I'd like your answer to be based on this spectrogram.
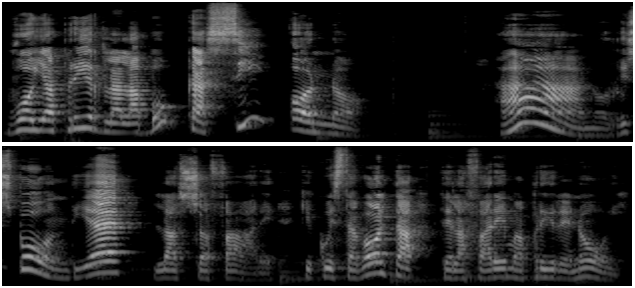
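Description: A woman voicing gruff, threatening male assassins in a storybook reading, grumbling their lines. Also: mid-range voice, big pitch swings, slow pace, a bit bright, faint music behind.

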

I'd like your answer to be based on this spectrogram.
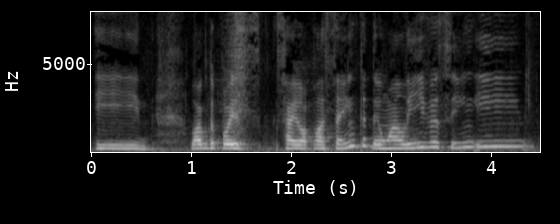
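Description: A young woman from southern Brazil telling her birth story in casual chat, animated and often laughing. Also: on the high side, measured pace.

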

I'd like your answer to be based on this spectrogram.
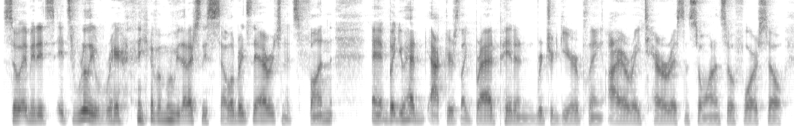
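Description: Man, casual film chat, animated, jokey, mid-pitched voice. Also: brisk. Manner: animated, jokey, mimics lines in high voice. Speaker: film podcast co-host.

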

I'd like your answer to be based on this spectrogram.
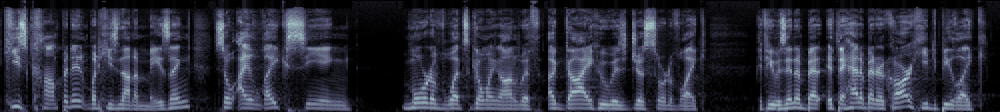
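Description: A man co-hosting a podcast in loose, sardonic chat, with swearing dropped in freely. His voice sits at a plain middle pitch for a man. The talk sounds offhand and unscripted. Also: normal speed. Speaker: podcast co-host. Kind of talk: casual chat.

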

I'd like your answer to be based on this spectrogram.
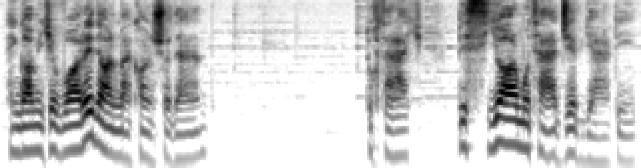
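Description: A man narrating a serialized story as a scripted audiobook, reading in a slow, measured way. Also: lowish voice, a little mellow, slightly rough. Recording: faint music behind.

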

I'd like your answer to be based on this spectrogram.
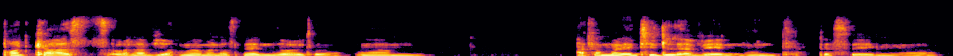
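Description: A man's voice: lowish voice, monotone, moderate pace, a little mellow, husky, lo-fi sound. A man hosting his own podcast, chatting informally with many fillers before reading a novel aloud. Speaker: podcast host and reader.

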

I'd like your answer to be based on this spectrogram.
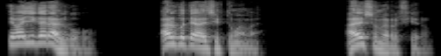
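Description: A man's voice: a little high, huge pitch swings, brisk, a little mellow. A middle-aged Chilean man, a father, explaining things with casual slang in a family chat. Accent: Chilean Spanish. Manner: explaining, colloquial.

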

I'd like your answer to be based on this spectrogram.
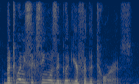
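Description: A man's voice: sits high, expressive, fast, creaky, slightly rough. A man co-hosting a soccer podcast in casual chat, rambling with many restarts and fillers. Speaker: podcast co-host.

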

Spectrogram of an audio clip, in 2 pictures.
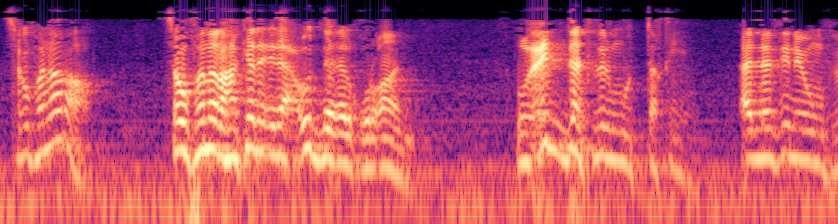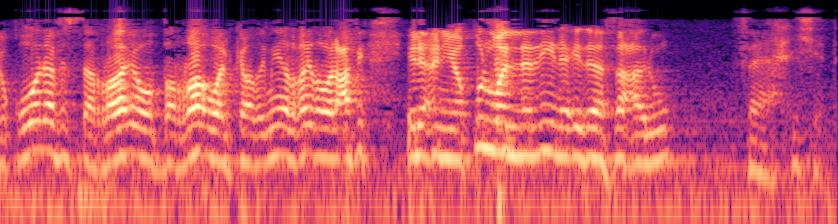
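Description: Male preacher, high, fast and sharp-edged, impassioned sermon with rhetorical questions, dull lo-fi mosque recording. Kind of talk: Friday sermon.

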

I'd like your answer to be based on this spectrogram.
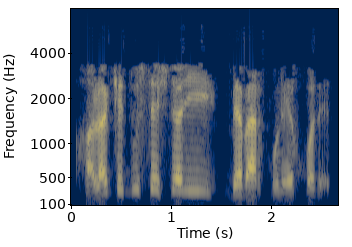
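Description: A man's voice: medium pitch, no room sound, pitched above the performer's own voice, lightly acted. A man doing a commanding village headman. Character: village headman, calm authority. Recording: dry phone-like voice message.

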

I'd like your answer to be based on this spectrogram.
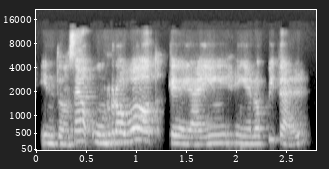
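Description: Animated Puerto Rican woman, fairly high voice. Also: normal speed. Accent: Puerto Rican Spanish. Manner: animated storyteller, acts out quoted dialogue, laughs often. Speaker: podcast guest. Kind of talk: casual interview conversation.

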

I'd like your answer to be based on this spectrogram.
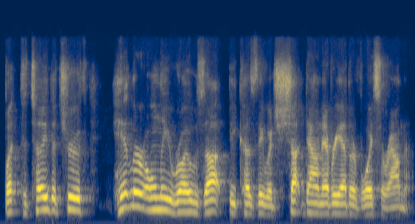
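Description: A man's voice: fairly high pitch, a little fast. Rambling chatty man, loose casual talk. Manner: rambling, animated, frequent "like" fillers. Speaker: podcast host. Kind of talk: casual political chat.

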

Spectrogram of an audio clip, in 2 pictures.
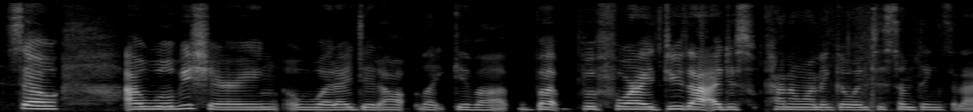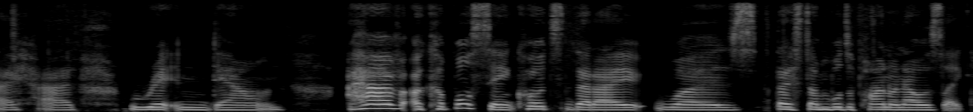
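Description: A young woman speaks a little slowly with fairly even intonation in a medium-pitched voice, recorded in a clean studio with no echo. She's hosting a casual faith podcast, upbeat and loose with frequent fillers, and her voice sounds stuffy from a cold.

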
